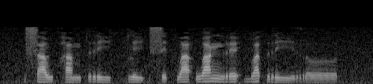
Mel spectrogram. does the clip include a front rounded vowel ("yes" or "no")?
no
